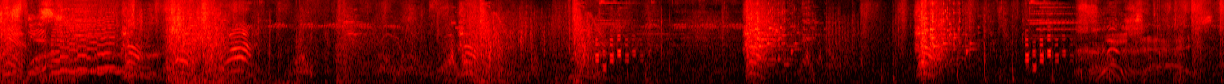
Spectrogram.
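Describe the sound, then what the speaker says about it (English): Generic pot smashing effect from the Dragon Quest Treasures video game, several sharp breaking crashes spread across the clip, mixed with game sounds while someone talks over them. "That generic pot smashing sound."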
